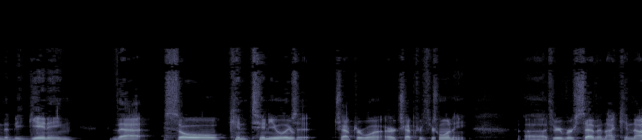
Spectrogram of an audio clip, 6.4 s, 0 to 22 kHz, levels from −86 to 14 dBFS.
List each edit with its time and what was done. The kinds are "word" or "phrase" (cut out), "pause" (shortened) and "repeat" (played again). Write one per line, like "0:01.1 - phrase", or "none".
0:01.6 - word
0:02.9 - word
0:04.3 - word
0:05.5 - word

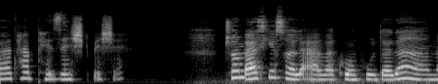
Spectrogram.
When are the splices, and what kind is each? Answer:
0:02.4 - word

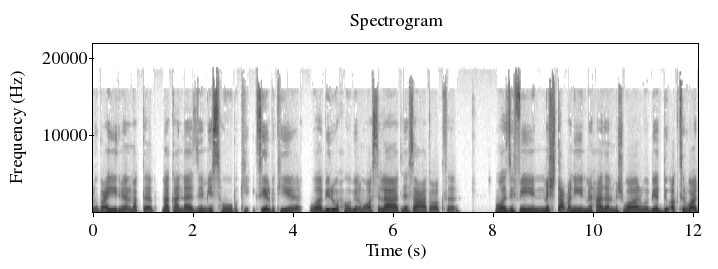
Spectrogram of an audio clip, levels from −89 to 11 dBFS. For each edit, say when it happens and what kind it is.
0:01.3 - pause
0:04.2 - pause

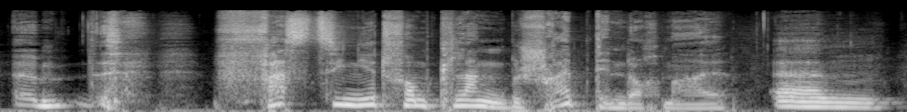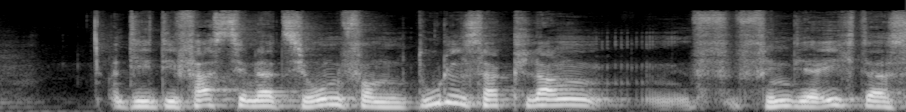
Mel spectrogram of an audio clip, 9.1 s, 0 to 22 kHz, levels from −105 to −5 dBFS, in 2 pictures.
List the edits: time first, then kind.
0:03.7 - pause

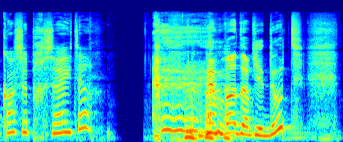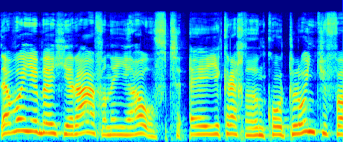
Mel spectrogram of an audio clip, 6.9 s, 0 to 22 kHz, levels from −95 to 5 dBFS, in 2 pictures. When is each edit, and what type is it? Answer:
0:02.5 - word
0:05.9 - word

